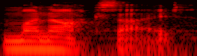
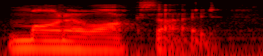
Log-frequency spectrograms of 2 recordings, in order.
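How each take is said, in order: First: The two o sounds merge, giving three syllables. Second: Both o sounds are kept, giving four syllables. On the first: The speaker calls it right. "rather than saying monoxide" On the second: The speaker calls it wrong. "It just looks funny and it sounds funny when you say monooxide"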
